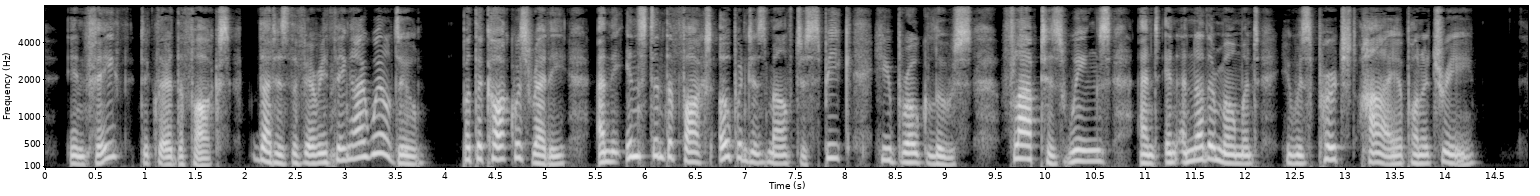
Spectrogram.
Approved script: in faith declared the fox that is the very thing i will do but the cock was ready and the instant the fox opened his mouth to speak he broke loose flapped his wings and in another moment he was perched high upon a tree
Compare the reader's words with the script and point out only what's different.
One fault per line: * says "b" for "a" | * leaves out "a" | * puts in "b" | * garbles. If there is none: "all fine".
all fine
